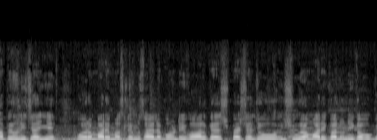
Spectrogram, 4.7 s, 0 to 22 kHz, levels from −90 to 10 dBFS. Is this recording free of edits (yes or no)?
yes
